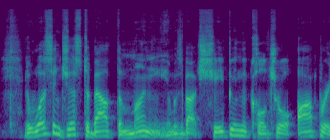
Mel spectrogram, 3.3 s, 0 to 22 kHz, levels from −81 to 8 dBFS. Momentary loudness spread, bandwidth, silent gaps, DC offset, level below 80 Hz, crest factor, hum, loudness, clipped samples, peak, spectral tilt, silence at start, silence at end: 2 LU; 17 kHz; none; under 0.1%; -60 dBFS; 16 dB; none; -21 LUFS; under 0.1%; -4 dBFS; -5.5 dB/octave; 0.05 s; 0 s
